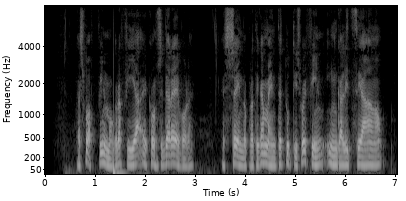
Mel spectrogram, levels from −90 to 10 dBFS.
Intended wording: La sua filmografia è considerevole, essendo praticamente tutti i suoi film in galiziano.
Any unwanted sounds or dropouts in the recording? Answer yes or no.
no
